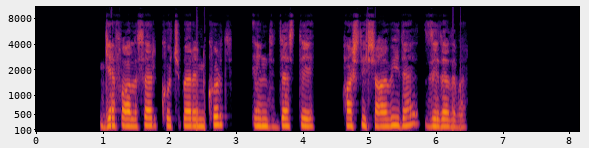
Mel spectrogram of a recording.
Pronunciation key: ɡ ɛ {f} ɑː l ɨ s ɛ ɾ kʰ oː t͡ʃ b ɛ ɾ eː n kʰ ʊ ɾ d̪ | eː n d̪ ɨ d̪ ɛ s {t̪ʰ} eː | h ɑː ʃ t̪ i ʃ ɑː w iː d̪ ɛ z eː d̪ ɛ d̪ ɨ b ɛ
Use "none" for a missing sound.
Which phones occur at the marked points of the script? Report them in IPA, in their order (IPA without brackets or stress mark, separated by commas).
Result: f, t̪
